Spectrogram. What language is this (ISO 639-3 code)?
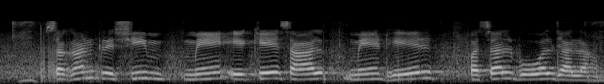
bho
